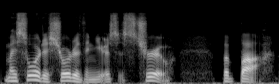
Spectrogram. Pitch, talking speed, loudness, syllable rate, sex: 145 Hz, 215 wpm, -19 LUFS, 5.4 syllables/s, male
